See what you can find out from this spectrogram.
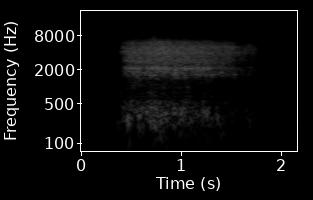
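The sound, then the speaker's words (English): A single steady exhaled breath during a relaxation exercise, a soft airy hiss lasting over a second that swells in quickly and fades out, heard alone. “and then exhale. Move your back and your spine.”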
